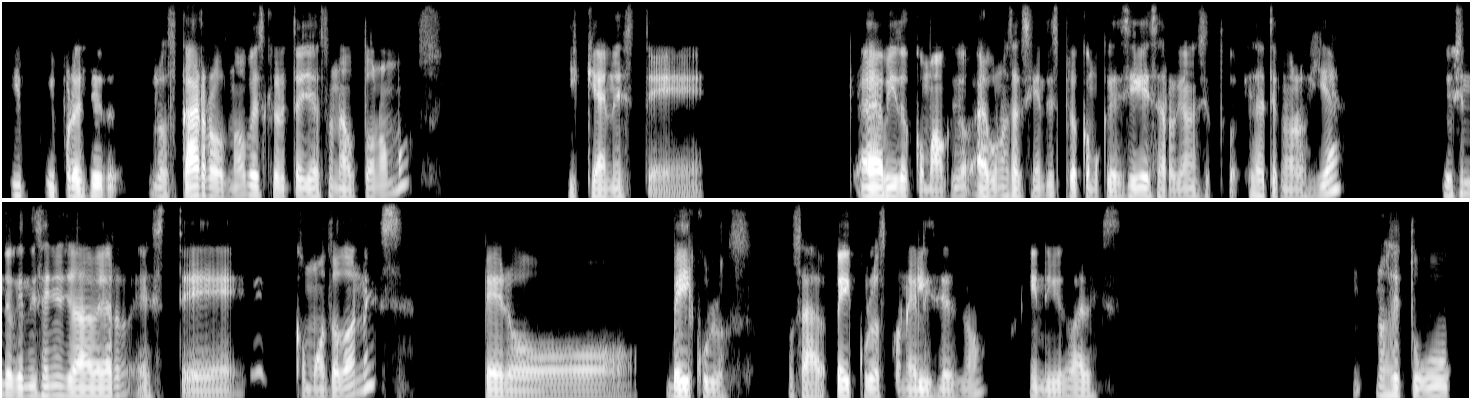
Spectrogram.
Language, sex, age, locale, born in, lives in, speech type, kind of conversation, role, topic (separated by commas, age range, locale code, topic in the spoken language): Spanish, male, 25-29, es-MX, Mexico, Mexico, conversation, unstructured, none, ¿Te ha sorprendido alguna vez lo rápido que avanza la tecnología?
